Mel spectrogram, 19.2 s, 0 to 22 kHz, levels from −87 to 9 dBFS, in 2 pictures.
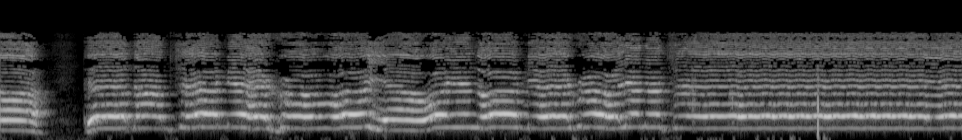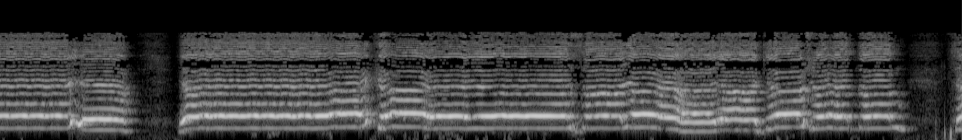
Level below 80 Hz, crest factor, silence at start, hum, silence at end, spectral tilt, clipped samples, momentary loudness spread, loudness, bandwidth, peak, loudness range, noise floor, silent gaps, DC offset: -66 dBFS; 16 dB; 0 s; none; 0 s; -1 dB/octave; under 0.1%; 7 LU; -19 LUFS; 8.8 kHz; -4 dBFS; 3 LU; -50 dBFS; none; under 0.1%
